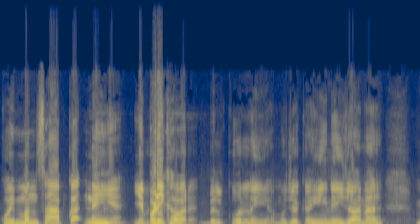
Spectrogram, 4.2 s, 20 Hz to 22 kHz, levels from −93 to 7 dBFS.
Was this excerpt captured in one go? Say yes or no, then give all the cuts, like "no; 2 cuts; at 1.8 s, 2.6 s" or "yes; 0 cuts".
yes; 0 cuts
